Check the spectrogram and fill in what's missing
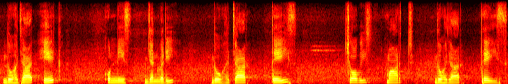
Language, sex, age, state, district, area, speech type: Hindi, male, 30-45, Madhya Pradesh, Hoshangabad, rural, spontaneous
